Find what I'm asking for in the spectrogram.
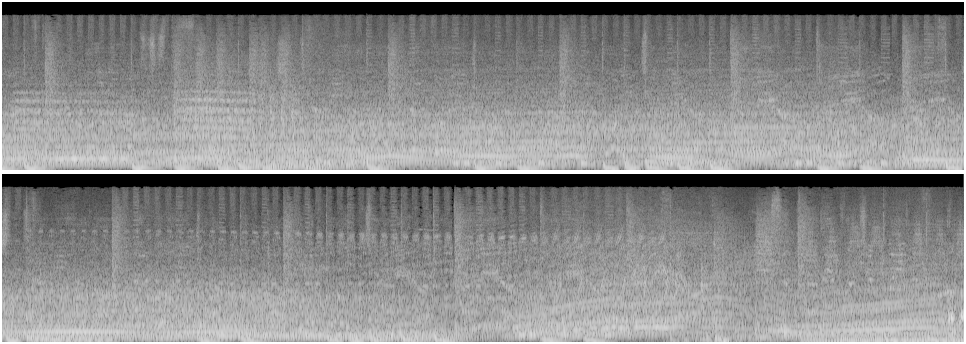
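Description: A car in the video game GTA IV The Ballad of Gay Tony revs hard and accelerates while its tires squeal, the engine droning steadily and rising in pitch throughout, loud and close, with someone talking over it.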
